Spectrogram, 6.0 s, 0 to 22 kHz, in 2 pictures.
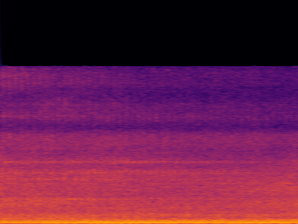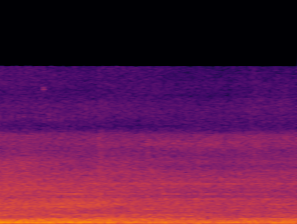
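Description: A WAP-5 electric locomotive passes at close range with a steady low hum. The hum eases about halfway through as the locomotive moves on and its passenger coaches roll past.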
